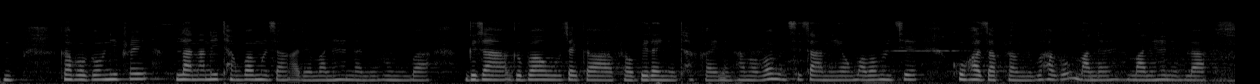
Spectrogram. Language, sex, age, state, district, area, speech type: Bodo, female, 30-45, Assam, Chirang, urban, spontaneous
